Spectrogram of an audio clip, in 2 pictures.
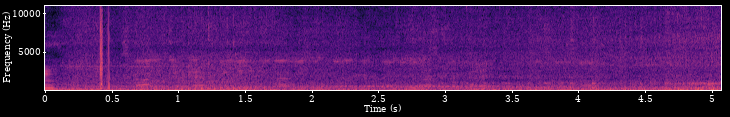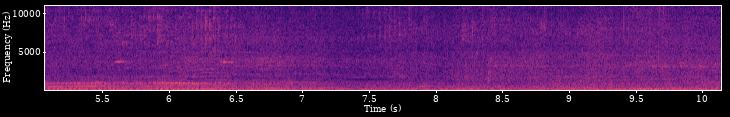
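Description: Steady street traffic noise: a continuous low rumble of passing motorcycles and other vehicles.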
